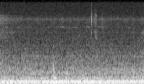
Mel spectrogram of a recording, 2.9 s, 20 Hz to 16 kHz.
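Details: 1999 Jeep Cherokee XJ at full operating temperature, idling at a stop sign in Drive (four-wheel drive), foot on brake: deep uneven idle with irregular stumble, tach needle bouncing; misfire later solved by replacing the ignition coil.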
